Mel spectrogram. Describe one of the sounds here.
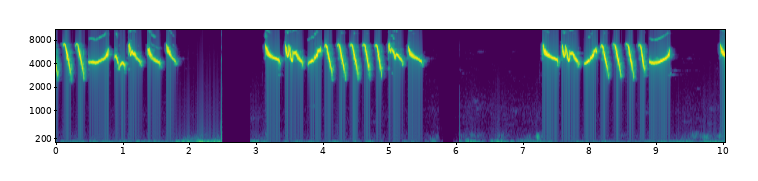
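A small bird sings rapid, high chirping trills close by.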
